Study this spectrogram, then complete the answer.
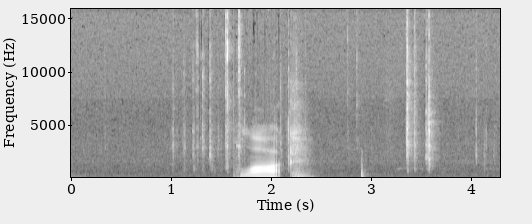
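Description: Computer keyboard keys click in brief scattered bursts while someone talks over them during a Minecraft server session.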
